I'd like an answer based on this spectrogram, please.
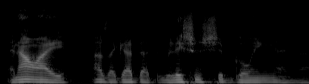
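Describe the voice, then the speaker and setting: A man is speaking. His voice sits fairly low. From Rwanda. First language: French. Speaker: alumni panelist, business development professional. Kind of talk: panel talk to students. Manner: halting, many fillers.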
